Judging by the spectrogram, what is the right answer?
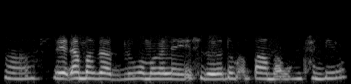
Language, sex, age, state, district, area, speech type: Manipuri, female, 30-45, Manipur, Senapati, rural, conversation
